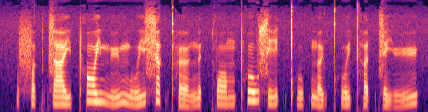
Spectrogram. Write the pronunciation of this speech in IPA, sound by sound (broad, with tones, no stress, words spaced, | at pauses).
fɐ˨k̚t͡saː˨j pʰɔː˥jmyː˨˥muː˨˥j sɐ˥k̚pʰœː˨˩n̪ɵ˧t̚ fɔː˨mpʰo˥wsiː˨˥t̚ pʰuː˨˥p̚n̪ɐ˨˥j kʷʰɐ˨˥jt̪ʰɐ˨t̚t͡se˨˩j yː˨˥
